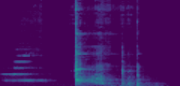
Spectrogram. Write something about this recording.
Backyard gate close
Closing the gate to the backyard. With a really nice squeak!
